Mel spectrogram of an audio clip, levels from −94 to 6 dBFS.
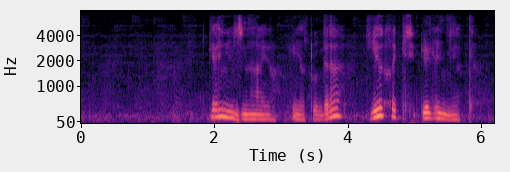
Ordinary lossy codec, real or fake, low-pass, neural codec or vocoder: MP3, 64 kbps; fake; 7.2 kHz; codec, 24 kHz, 1.5 kbps, HILCodec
